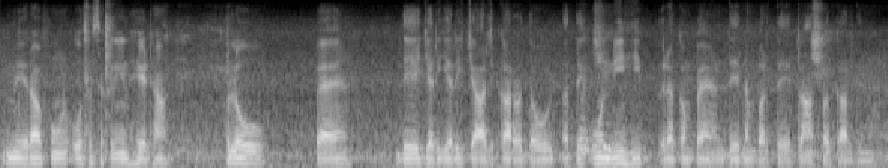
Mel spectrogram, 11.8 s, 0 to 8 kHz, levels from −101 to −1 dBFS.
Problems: continuous background conversations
